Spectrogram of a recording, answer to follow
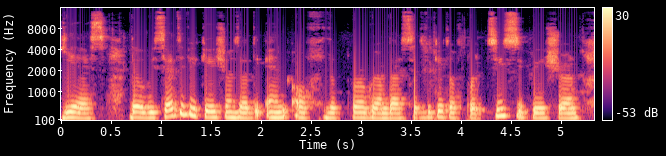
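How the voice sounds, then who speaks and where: A woman's fairly low voice at a fairly quick pace, with hardly any pauses, very even loudness and ordinary pitch variation, over noticeable background noise. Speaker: relationship coach. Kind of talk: online course introduction.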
